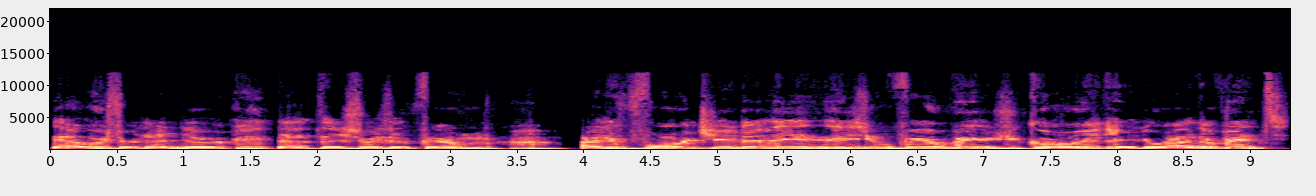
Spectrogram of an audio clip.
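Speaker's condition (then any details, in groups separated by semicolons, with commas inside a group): Cerebral palsy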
